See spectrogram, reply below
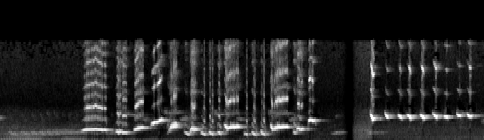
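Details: A white-rumped shama, played as a lure so other shamas answer, pours out loud varied whistled notes that jump in pitch, then switches to a fast, even series of high sharp chips.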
